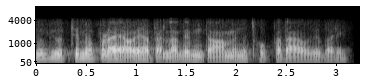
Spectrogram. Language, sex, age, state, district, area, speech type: Punjabi, male, 45-60, Punjab, Pathankot, rural, conversation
